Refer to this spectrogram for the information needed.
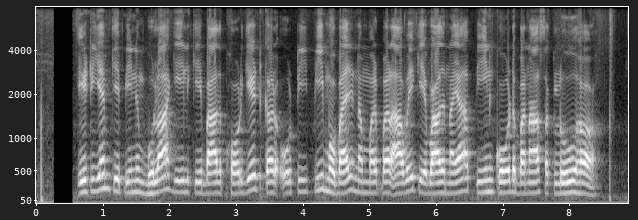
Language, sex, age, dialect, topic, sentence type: Magahi, male, 56-60, Western, banking, question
